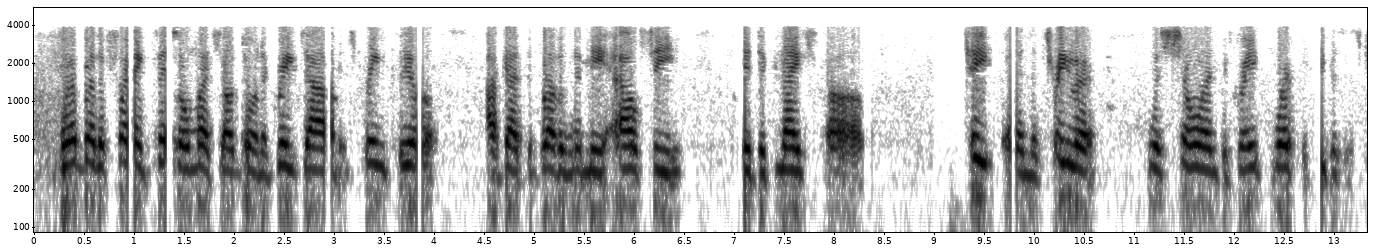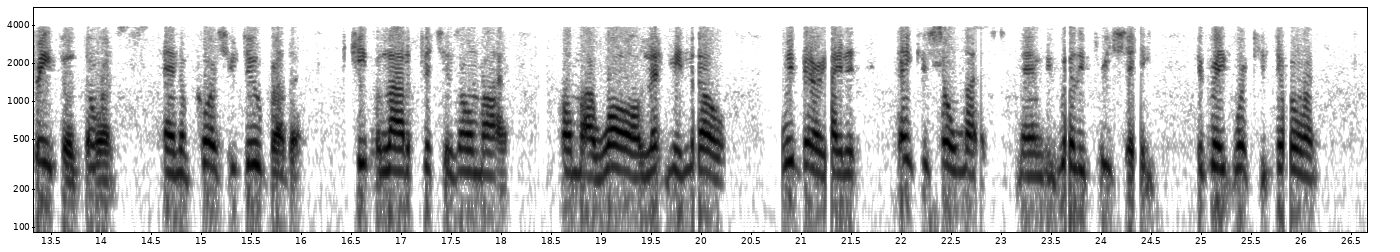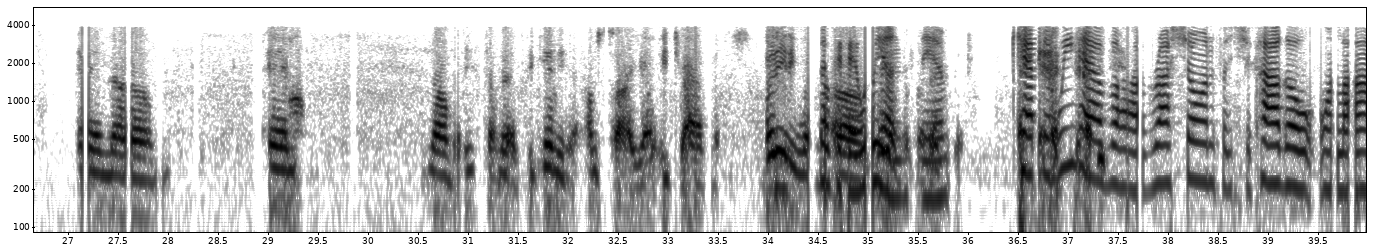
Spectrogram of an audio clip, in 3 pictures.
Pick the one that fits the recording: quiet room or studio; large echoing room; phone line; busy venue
phone line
